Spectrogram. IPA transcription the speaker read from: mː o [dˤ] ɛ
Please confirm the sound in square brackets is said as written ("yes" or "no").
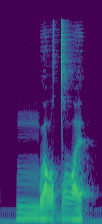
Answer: yes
